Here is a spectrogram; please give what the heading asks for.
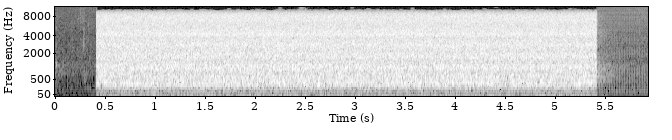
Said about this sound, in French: Le ruisseau naturel.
